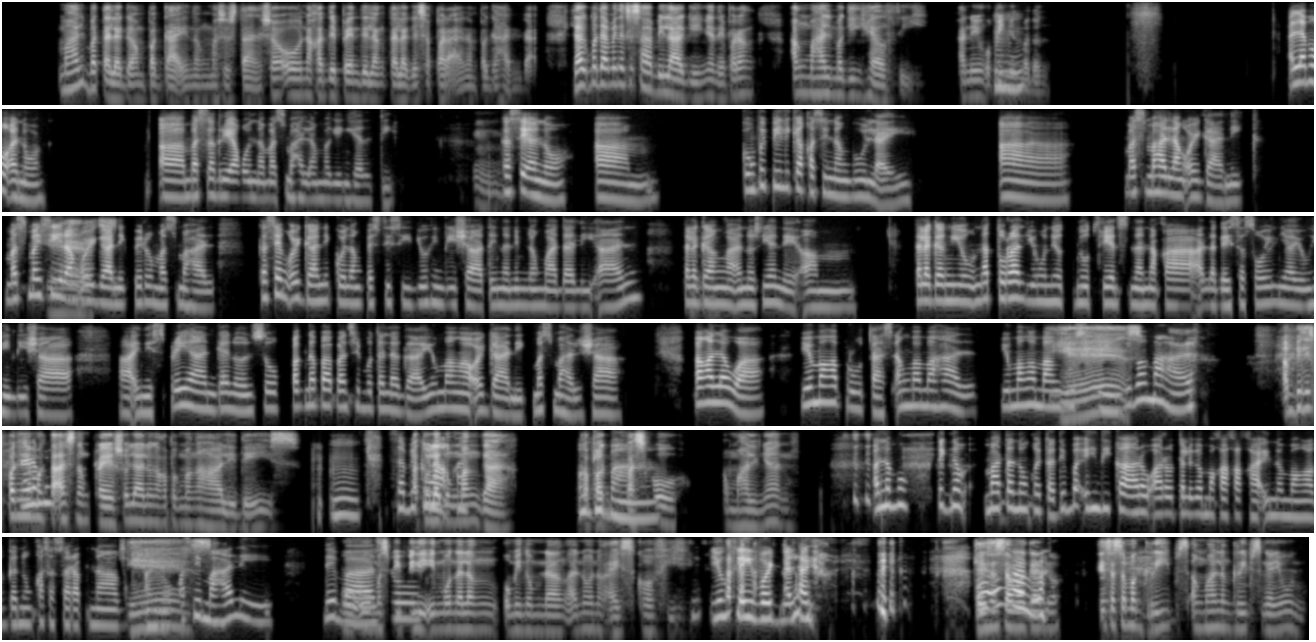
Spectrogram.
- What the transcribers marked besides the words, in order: tapping; laugh; laugh; chuckle; laughing while speaking: "ba"; other animal sound
- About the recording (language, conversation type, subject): Filipino, podcast, Paano ka nakakatipid para hindi maubos ang badyet sa masustansiyang pagkain?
